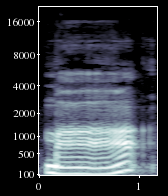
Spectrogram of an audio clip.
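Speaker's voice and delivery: मा dips low then rises; dipping tone. Shown as a demonstration. Teacher shows students the dipping tone on मा. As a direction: bring मा down, then back up. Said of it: "फिर ऊपर गई है".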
